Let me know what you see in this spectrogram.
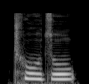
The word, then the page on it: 出租: chū zū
